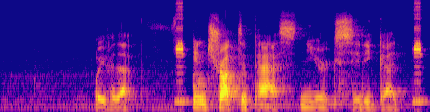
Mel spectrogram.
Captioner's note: car horn sound; car horn sound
